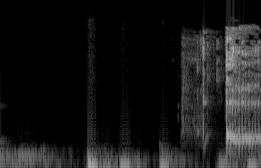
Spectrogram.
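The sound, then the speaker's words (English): A burp: a few low, gurgling rumbles build into a louder, drawn-out belch with a raspy, slightly falling tone, about two seconds in all with no talking. “Excuse me.”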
